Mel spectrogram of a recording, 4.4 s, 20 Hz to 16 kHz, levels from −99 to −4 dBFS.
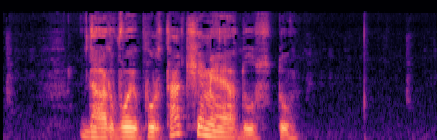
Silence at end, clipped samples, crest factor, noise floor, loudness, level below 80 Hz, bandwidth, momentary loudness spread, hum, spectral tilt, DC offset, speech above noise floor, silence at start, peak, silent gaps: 1.4 s; under 0.1%; 20 dB; -70 dBFS; -23 LUFS; -60 dBFS; 11.5 kHz; 10 LU; none; -5 dB/octave; under 0.1%; 48 dB; 0.8 s; -6 dBFS; none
